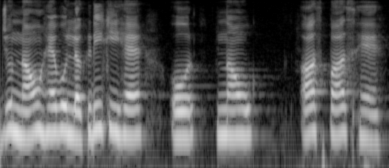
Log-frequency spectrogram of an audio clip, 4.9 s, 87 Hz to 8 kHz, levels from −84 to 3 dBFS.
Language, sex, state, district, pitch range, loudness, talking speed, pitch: Hindi, female, Uttar Pradesh, Shamli, 200-225 Hz, -17 LUFS, 135 wpm, 210 Hz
